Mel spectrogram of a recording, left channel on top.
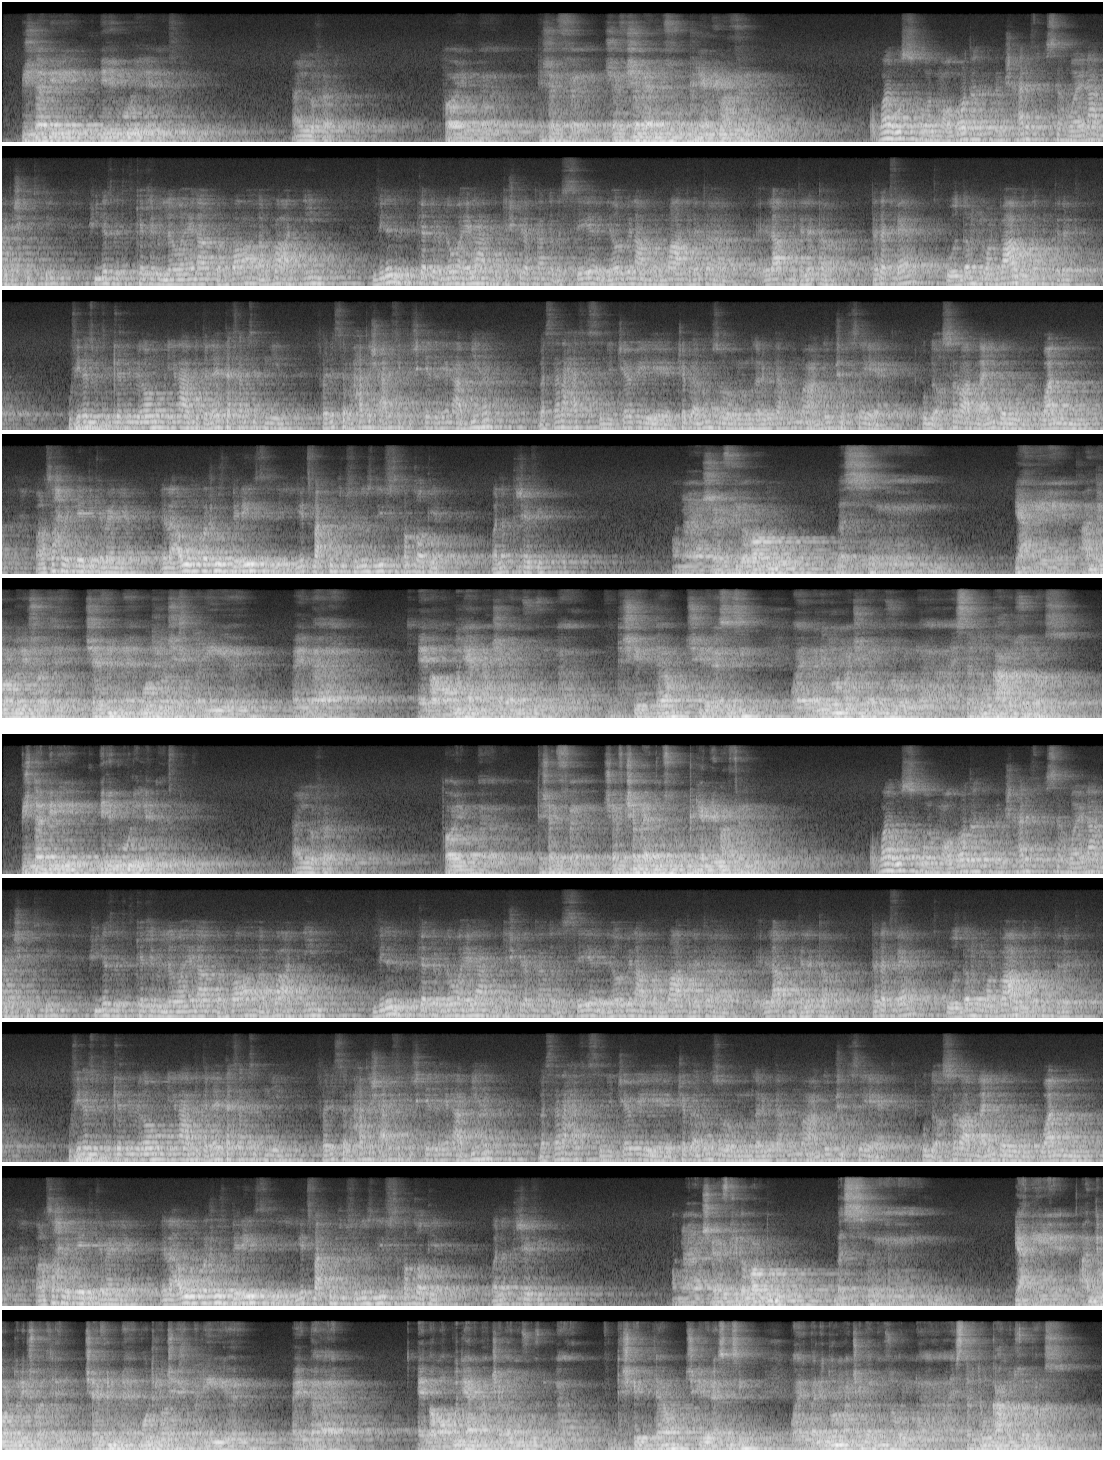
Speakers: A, on the right (about 45°); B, in the centre.
A: مش ده بيلي بيلي جول اللي احنا عارفينه يعني.
B: ايوه فعلا
A: طيب آه، انت شايف آه، شايف تشابي الونزو ممكن يعمل ايه مع الفريق
B: والله بص هو الموضوع ده انا مش عارف لسه هو هيلعب بتشكيلة ايه في ناس بتتكلم اللي هو هيلعب بأربعة أربعة اتنين وفي ناس بتتكلم اللي هو هيلعب بالتشكيلة بتاعته الأساسية اللي هو بيلعب بأربعة تلاتة بيلعب بتلاتة تلاتة دفاع وقدامهم أربعة وقدامهم تلاتة وفي
A: مم.
B: ناس بتتكلم اللي هو ممكن يلعب بتلاتة خمسة اتنين فلسه محدش عارف التشكيلة اللي هيلعب بيها بس انا حاسس ان تشافي تشافي الونزو من المدربين ده هم عندهم شخصيه يعني وبيأثروا على اللعيبه و... وعلى ال... وعلى صاحب النادي كمان يعني يعني أنا اول مره اشوف بيريز يدفع كل الفلوس دي في صفقات يعني ولا انت شايف ايه
A: انا شايف كده برضو بس آه، يعني عندي برضو ليك سؤال تاني شايف ان مودريتش
B: اه اسأل
A: هيبقى ليه هيبقى هيبقى موجود يعني مع تشابي الونزو في ال- في التشكيل بتاعه التشكيل الاساسي وهيبقى ليه دور مع تشابي الونزو ولا هيستخدمه كعامل خبرة بس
